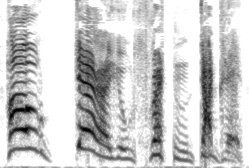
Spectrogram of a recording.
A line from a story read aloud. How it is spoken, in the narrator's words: roared Uncle Vernon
